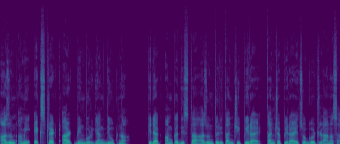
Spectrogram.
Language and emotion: Goan Konkani, neutral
